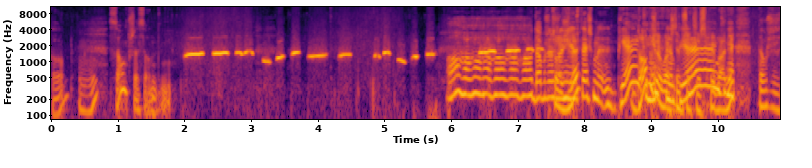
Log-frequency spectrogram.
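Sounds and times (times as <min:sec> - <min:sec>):
speech: 0:00.0 - 0:02.0, 0:06.0 - 0:10.9
person whistling a tune: 0:02.0 - 0:05.8, 0:06.4 - 0:07.6.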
